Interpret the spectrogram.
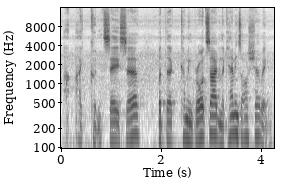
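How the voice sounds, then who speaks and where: An actor playing a nervous, deferential pirate first mate in a radio play, stammering politely and hesitantly. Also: male voice, mid-range voice, normal speed, fairly bright tone, natural voice, low-quality recording. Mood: nervous, apologetic. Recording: faint background noise.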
